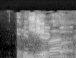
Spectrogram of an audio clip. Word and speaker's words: Njigba: Njigba. – I think it's how you, yeah, Njigba is how you say his name.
